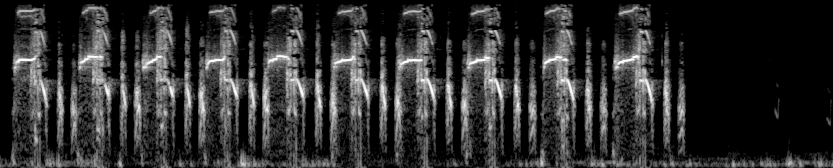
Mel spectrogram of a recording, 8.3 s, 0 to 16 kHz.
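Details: Loud repeated calling of a grey francolin (teetar): ten harsh, ringing, evenly spaced notes, about one every 0.65 seconds, then quiet with faint low background noise.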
